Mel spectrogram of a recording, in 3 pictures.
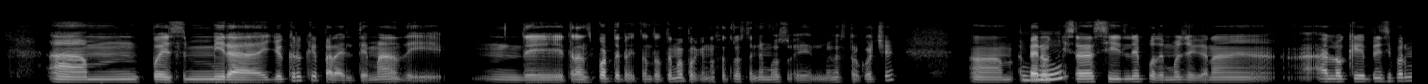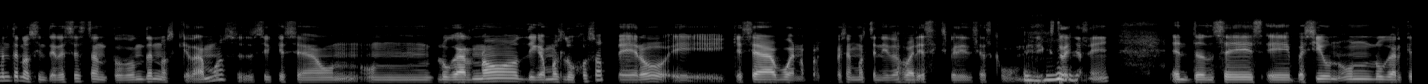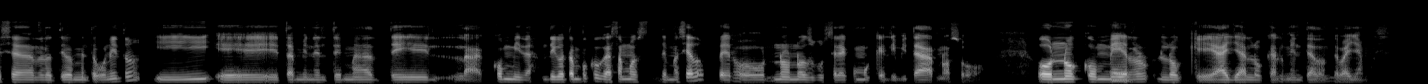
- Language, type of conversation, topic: Spanish, advice, ¿Cómo puedo viajar más con poco dinero y poco tiempo?
- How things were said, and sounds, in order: chuckle; unintelligible speech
